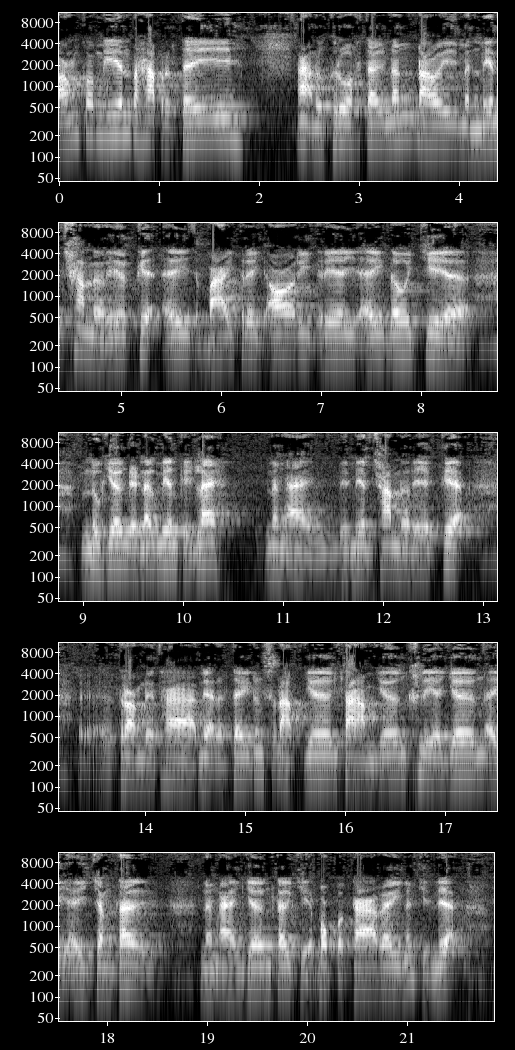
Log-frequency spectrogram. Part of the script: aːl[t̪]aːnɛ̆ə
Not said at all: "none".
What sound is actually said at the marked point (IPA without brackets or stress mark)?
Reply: t̪ʰ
